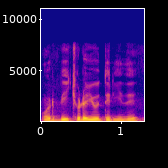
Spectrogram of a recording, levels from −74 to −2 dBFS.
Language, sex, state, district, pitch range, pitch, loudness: Tamil, male, Tamil Nadu, Kanyakumari, 120-140 Hz, 130 Hz, -16 LUFS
